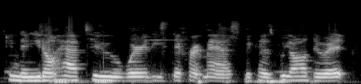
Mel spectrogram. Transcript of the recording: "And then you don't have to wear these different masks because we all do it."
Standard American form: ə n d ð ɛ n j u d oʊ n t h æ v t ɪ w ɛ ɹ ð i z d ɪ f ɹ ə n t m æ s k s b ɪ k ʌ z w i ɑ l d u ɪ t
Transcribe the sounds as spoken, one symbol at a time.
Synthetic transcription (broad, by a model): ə n ð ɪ n j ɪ d oʊ n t h æ f t ɪ w ɛ ɹ ð i z d ɪ f ɹ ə n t m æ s s b ɪ k ʌ z w i ɑ l d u ɪ t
